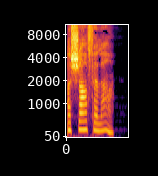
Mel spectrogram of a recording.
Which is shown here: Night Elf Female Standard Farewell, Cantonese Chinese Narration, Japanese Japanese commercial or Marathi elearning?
Night Elf Female Standard Farewell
